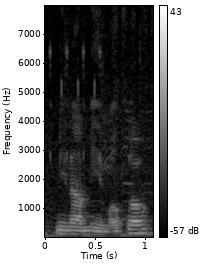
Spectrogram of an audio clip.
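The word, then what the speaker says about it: Minamimoto: him p man whoa how do you pronounce his name Min Moto yeah that's the correct way to pronounce it I had a a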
